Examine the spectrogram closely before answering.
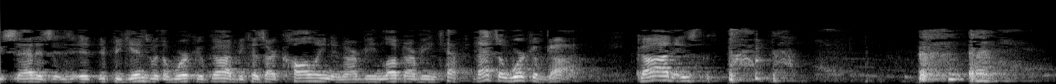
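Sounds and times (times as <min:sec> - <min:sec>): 
speech: 0:00.0 - 0:07.4
harsh throaty coughs after swallowing a bug: 0:07.2 - 0:08.6, 0:09.2 - 0:10.5.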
